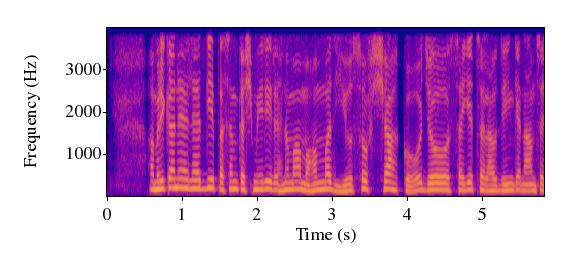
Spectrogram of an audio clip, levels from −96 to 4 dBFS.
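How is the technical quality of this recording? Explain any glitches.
The recording has one glitch, over a narrow call-grade band with nothing above 4 kHz, which fits a G.711 mu-law path.

From 2.24 to 2.30 s there is a short concealed packet loss. About 40 ms of audio was lost, and the receiver bridged about 30 ms by extending the preceding sound. It is heard as a brief smear or wobble. On a spectrogram it appears as a short stretch of repeated, smoothed texture; on the waveform, as a small repeated or slightly damped section.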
